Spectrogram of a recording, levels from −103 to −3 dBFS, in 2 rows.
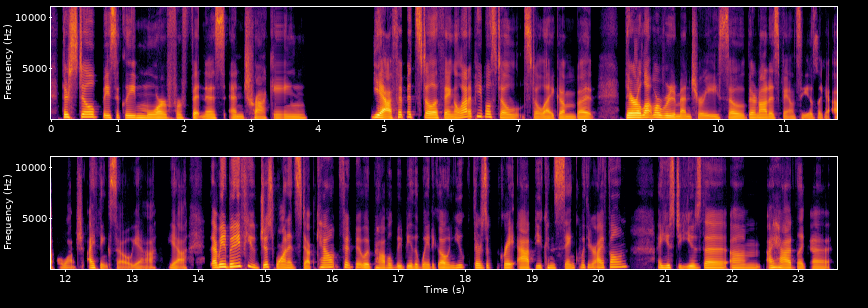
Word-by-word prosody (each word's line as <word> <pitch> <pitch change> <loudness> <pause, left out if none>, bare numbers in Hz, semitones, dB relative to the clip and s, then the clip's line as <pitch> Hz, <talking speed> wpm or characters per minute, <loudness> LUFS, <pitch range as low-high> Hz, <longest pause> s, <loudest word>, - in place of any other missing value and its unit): they're 240 - +6
still 250 0 +2
basically 195 -1 +1
more 160 -3 +2
for 160 0 -6
fitness 150 0 -2
and 150 -1 -4
tracking. 150 +2 -5 1.0
Yeah, 215 -8 +9
Fitbit's 235 +6 -2
still 195 -4 +4
a 180 - +6
thing, 160 -3 0
a 165 - +1
lotta 245 +3 +4
people 280 -4 -1
still 165 - -2
still 150 -1 -5
like - - -2
'em, 145 -1 -2
but 140 -3 0 0.5
they're 210 0 +10
a 210 - +11
lot 220 +1 +5
more 225 -1 +5
rudimentary, 145 -6 0
so 150 -2 -1
they're 165 0 +1
not 160 -1 +2
as 150 0 -3
fancy 130 0 -9
as, - - -9
like, - - -9
a - - -7
Apple - - -9
Watch. - - -9
I 190 - +2
think 155 -9 -9
so, - - -7
yeah, - - -9 0.2
yeah. - - -4 0.4
I 210 - +7
mean, 260 +2 +7
but 275 - +6
if 330 0 +2
you 270 -10 0
just 225 +5 -1
wanted 160 +1 0
step - - -3
count, 225 +2 -2
Fitbit 225 -4 -3
would 170 -2 +1
probably 180 -2 -4
be 170 +1 -2
the 165 0 -3
way 155 0 -5
to 160 - -10
go, 160 +1 +1
and 170 +2 -6
you 210 +2 -4 0.2
there's 185 -2 0
a 195 - -4
great 180 -1 0
app 160 0 +2
you 175 - -3
can 170 0 -5
sync 160 +2 -6
with 215 0 -7
your 215 - -5
iPhone. 245 +5 -2 0.5
I - - 0
used 185 +1 0
to 170 - -6
use 170 +1 -2
the, 180 -1 +1
um 170 -1 -5
I 185 - 0
had, 170 -5 +1
like, 150 -2 -5
a 145 0 -5
170 Hz, 205 wpm, -23 LUFS, 155-205 Hz, 1.0 s, a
